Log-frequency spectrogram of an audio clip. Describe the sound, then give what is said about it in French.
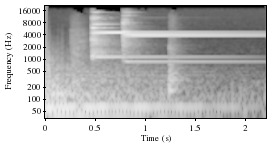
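A doorbell chimes in a two-tone ding-dong, bright sustained tones ringing out over a low background hum, with a few soft knocks or clicks around it and no talking; someone is at the door. “Vous avez entendu ça euh, Je suis pas fou, ça a sonné. Ça a sonné. Attends, je vais voir.”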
